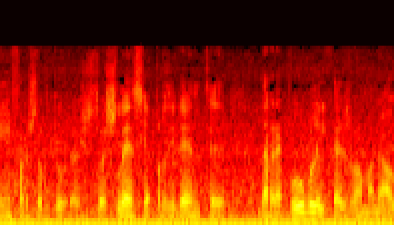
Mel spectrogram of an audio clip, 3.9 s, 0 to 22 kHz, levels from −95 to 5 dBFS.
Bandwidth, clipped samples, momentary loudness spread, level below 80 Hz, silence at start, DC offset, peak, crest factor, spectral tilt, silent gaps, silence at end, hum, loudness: 9 kHz; under 0.1%; 6 LU; -28 dBFS; 0 s; under 0.1%; -8 dBFS; 16 dB; -7.5 dB/octave; none; 0 s; none; -25 LUFS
